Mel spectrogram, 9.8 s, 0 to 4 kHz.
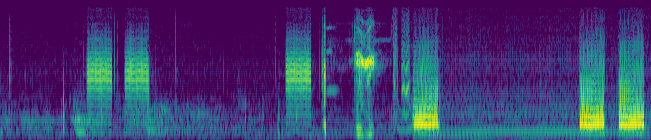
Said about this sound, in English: When you're using vibrator ringing tones, on most exchanges, a buzzer relay tuned to around 133 Hz is used, and here are three examples: Post Office UAX12, a manual exchange, and another PAX.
